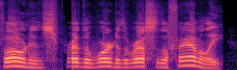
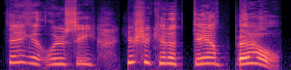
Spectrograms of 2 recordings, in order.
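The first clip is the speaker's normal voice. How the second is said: high, sharp startled complaint; startled angry yell; 9 semitones higher than usual. Acted. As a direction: snap at her sister after the scare. Startled sister yells at Lucy.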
